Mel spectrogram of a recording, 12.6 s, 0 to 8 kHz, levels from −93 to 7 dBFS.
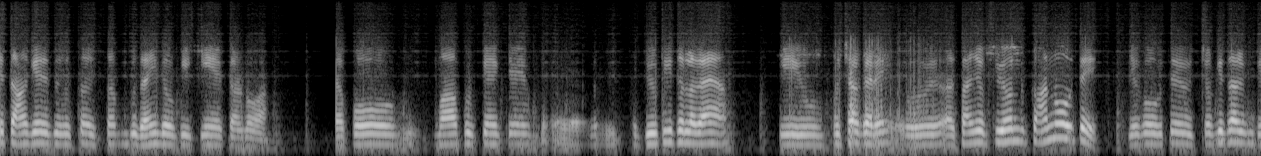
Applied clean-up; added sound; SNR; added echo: neural mask model RNNoise.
